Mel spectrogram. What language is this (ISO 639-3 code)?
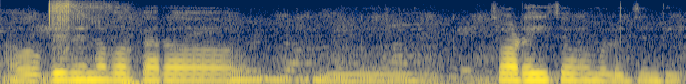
ori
